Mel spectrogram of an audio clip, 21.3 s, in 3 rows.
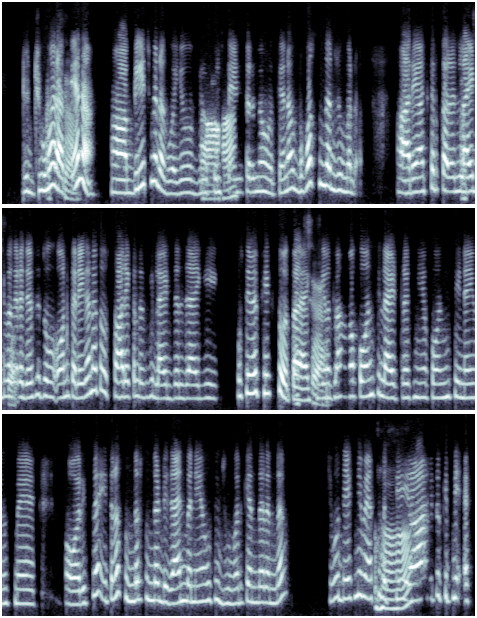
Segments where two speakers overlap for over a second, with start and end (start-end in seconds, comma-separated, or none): none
